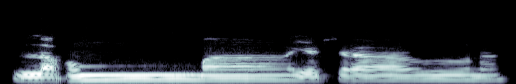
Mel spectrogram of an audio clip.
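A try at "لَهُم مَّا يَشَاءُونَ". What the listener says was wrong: ఇక్కడ దీర్ఘం తీయాలి నాలుగు ఐదు అరకాత్తులు దీర్ఘం తీయాలి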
